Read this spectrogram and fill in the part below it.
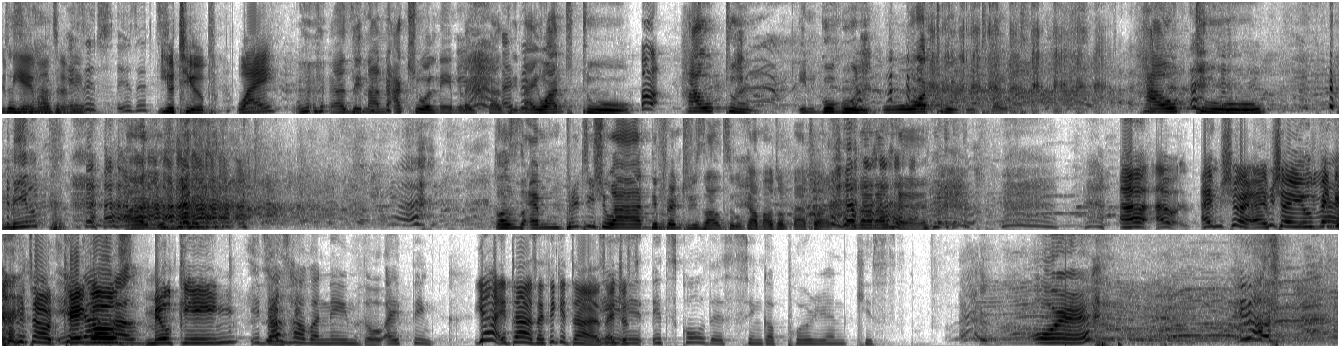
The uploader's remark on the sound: Today’s episode is off the last LIVE recording.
